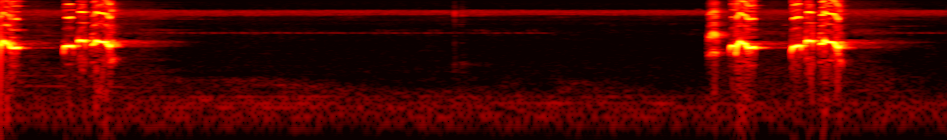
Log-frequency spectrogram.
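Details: Kutilang, the sooty-headed bulbul, singing lively phrases meant to coax quiet birds to respond: a short bubbly burst, a pause of about three seconds, then two more rapid liquid chattering phrases.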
